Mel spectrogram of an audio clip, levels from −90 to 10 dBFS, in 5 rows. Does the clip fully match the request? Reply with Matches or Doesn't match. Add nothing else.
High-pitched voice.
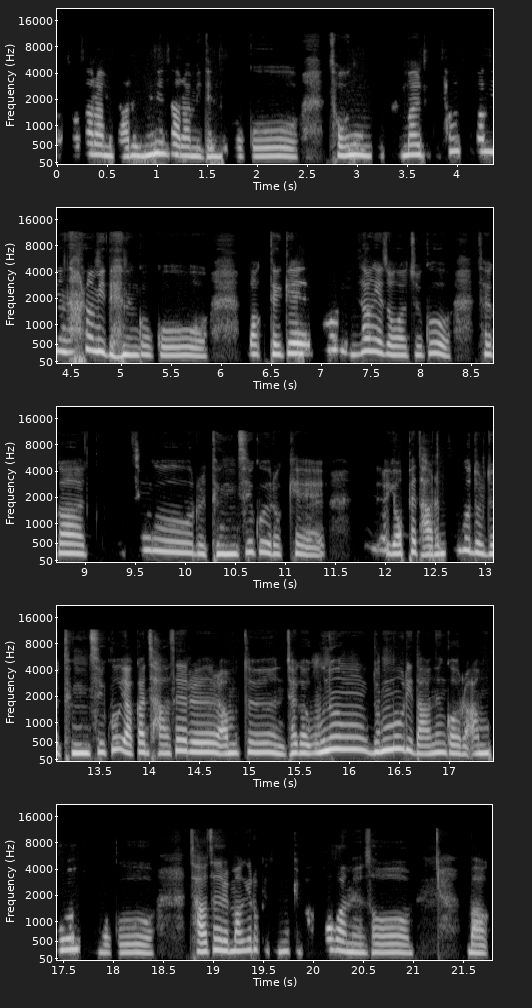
Matches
